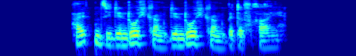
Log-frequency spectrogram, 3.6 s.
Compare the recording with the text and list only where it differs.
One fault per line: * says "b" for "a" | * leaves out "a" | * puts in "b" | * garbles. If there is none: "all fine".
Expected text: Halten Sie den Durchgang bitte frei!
* puts in "den Durchgang"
